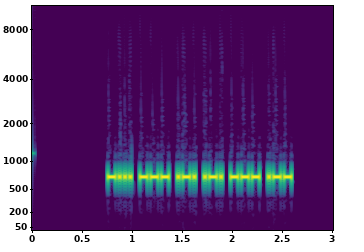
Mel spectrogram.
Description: Morse code, heard as a keyed tone, about 46 wpm, 700 Hz. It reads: BORROW
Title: Sentences from Top 1500 Words - New Word Drill Alt - 45wpm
